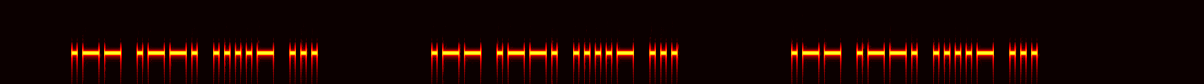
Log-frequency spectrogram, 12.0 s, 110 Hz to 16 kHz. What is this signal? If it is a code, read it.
Morse code, heard as a keyed tone, about 22 wpm, 700 Hz. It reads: WP4S WP4S WP4S
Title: USA Call Signs - 4 Characters - Repeated 3x - 22wpm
